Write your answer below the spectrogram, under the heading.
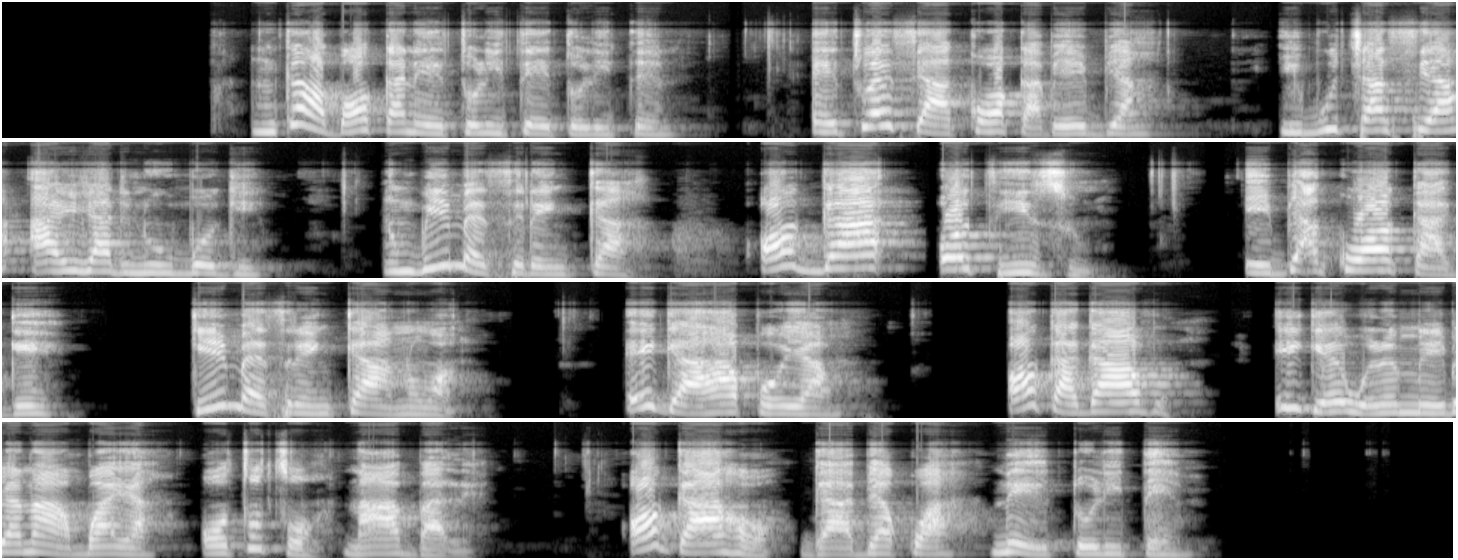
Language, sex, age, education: Igbo, female, 15-29, tertiary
